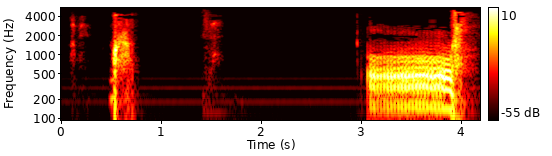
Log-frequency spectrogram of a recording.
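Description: A dog gives a couple of short, gruff vocal bursts, then lets out a sustained, rumbling growl lasting nearly a second, fairly loud, with no talking.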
